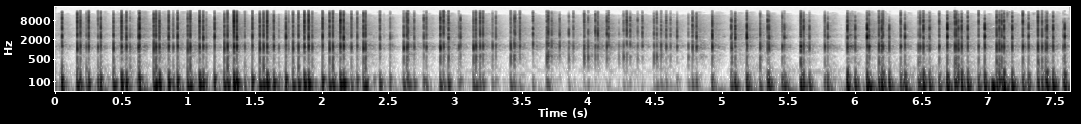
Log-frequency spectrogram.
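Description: Long painted nails and fingertips tap and scratch the glossy cardboard cover of a teal hardcover picture book with paper pages, held close to binaural mics, with pages flipped at times. Rapid, irregular, dull taps and scratches run throughout, thumpy and heavy in the lows with a short decay. The sound softens through the middle before the tapping grows louder again.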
